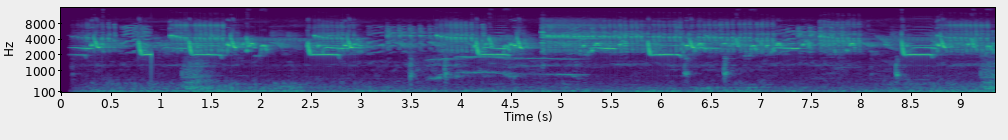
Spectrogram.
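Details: Bar-winged prinia lure sound used to attract birds: dense, buzzy, scratchy phrases alternating with short, sharp whistled notes that drop in pitch. Several overlapping voices chatter almost continuously, with a low rumble underneath.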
